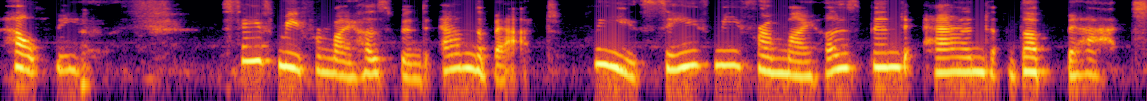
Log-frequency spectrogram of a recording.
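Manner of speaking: muttering under breath. Asking viewers on the live for rescue, hoping not to be heard: talking under breath. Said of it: "I'm hoping if I talk under my breath".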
